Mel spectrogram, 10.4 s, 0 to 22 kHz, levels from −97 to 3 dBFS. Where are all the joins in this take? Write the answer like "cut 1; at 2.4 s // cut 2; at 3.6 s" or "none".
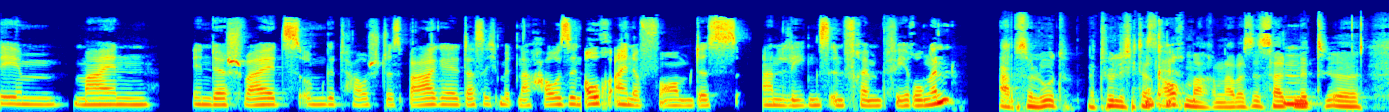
cut 1; at 4.3 s // cut 2; at 7.2 s // cut 3; at 8.5 s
